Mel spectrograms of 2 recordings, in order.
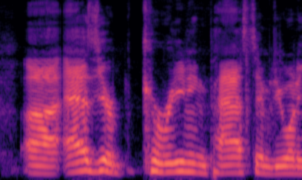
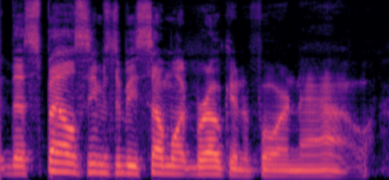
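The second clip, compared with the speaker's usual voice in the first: ordinary talk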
